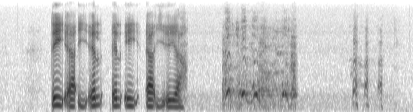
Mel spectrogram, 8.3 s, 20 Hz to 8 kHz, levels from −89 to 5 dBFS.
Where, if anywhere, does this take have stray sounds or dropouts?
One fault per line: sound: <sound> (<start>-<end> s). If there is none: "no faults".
sound: bark (4.4-6.0 s)
sound: laugh (7.0-7.7 s)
